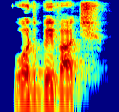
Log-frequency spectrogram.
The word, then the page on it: lodbyvac: po našimu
